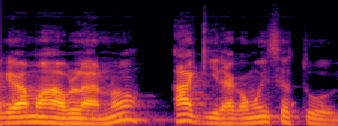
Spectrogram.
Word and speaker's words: Akira: que se llamaba kira tú dices akira porque es lo de akira porque así se dice en japonés tengo un amigo que llama akira watanabe y también en inglés la pronuncian akira es sobre todo japonés que es importante que desde el origen lo de akira es cuando los castellanos los hispanohablantes solemos convertir las palabras en llanas como no tiene la tilde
